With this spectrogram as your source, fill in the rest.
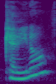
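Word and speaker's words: Kirino: Next I have Out by Natsuo Carino. I'm pronouncing that in a Spanish way, but it is Japanese.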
